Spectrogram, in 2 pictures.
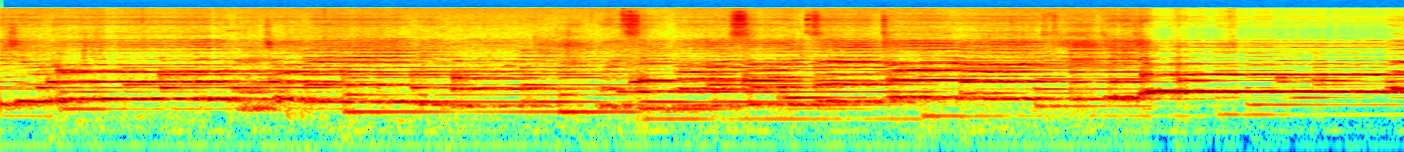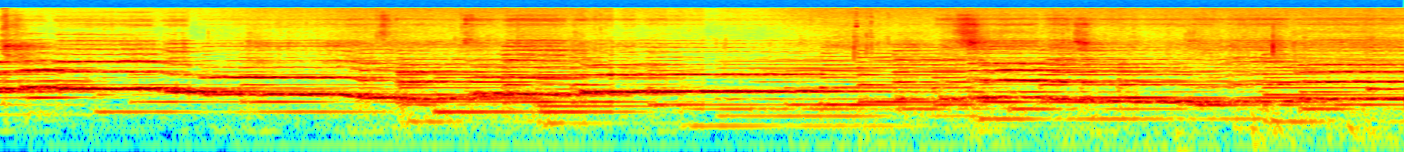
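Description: Mixed high school chorus, male and female voices, singing in harmony with long held chords that move together.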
